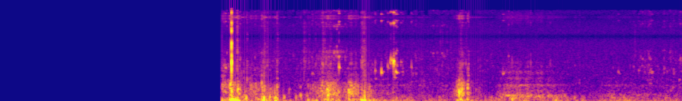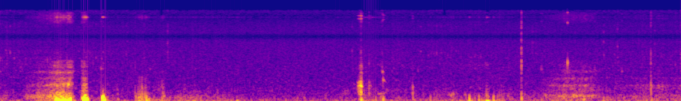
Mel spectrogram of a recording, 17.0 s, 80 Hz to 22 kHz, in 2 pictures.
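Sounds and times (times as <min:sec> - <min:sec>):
water sloshing and splashing: 0:02.8 - 0:10.9.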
